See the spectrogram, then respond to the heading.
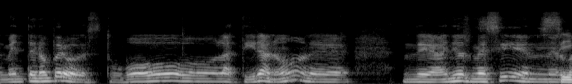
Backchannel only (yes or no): no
